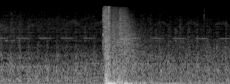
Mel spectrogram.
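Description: A pistol fires a single loud shot.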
